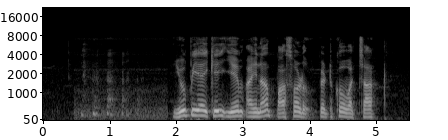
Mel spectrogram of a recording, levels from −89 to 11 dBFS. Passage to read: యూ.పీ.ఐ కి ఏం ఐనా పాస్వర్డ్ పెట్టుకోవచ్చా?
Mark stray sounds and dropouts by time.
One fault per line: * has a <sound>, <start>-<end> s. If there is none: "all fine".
* has a laugh, 0.6-1.5 s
